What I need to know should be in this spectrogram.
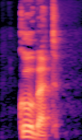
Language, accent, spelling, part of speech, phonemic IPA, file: French, France, cohobat, noun, /kɔ.ɔ.ba/, LL-Q150 (fra)-cohobat.wav
- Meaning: cohobate, cohobation (concentrated distillate)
